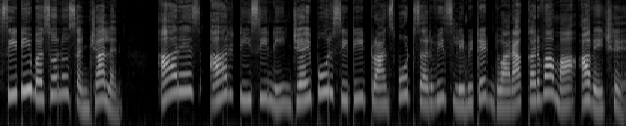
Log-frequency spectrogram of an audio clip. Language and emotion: Gujarati, neutral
